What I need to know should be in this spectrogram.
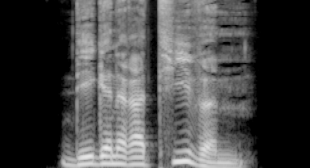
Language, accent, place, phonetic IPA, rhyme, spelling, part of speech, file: German, Germany, Berlin, [deɡeneʁaˈtiːvm̩], -iːvm̩, degenerativem, adjective, De-degenerativem.ogg
- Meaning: strong dative masculine/neuter singular of degenerativ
